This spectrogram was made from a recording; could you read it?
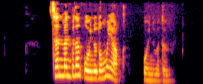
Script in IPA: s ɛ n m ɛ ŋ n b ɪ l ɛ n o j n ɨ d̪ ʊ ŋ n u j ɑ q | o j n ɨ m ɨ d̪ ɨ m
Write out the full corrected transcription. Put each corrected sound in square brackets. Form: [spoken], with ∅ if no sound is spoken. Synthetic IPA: s ɛ n m ɛ [∅] n b ɪ l ɛ n o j n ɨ d̪ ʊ ŋ [m] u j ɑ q | o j n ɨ m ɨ d̪ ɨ m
